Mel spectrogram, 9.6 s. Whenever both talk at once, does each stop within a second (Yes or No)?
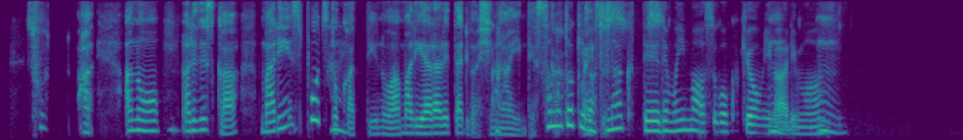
No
